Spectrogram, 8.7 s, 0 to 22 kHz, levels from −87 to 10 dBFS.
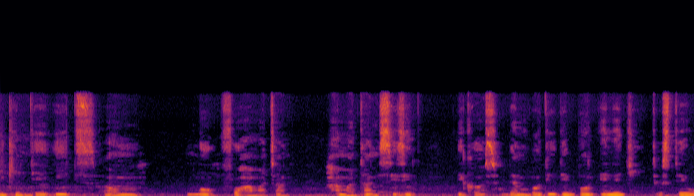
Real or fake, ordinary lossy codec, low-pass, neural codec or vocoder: real; none; none; none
